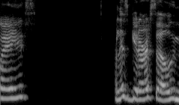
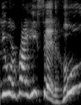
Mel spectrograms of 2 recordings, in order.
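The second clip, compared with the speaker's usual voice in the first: mock friend reply; 10 semitones higher, 7 dB louder than usual.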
